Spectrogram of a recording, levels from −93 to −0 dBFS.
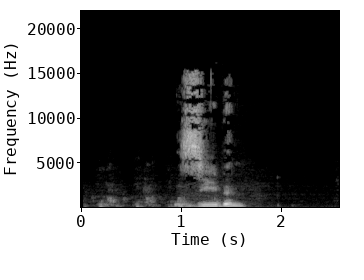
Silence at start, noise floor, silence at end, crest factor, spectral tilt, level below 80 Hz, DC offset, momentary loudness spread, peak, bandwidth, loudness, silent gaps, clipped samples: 0.2 s; -76 dBFS; 0.95 s; 22 dB; -3.5 dB/octave; -68 dBFS; under 0.1%; 15 LU; -8 dBFS; 16 kHz; -23 LUFS; none; under 0.1%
